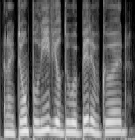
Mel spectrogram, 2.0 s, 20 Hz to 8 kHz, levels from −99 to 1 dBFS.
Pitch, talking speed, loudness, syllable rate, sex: 205 Hz, 295 wpm, -15 LUFS, 6.5 syllables/s, female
